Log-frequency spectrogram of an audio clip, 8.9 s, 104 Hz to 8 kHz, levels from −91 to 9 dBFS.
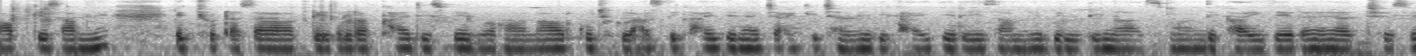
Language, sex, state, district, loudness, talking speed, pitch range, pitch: Hindi, female, Goa, North and South Goa, -17 LUFS, 230 wpm, 185-190 Hz, 185 Hz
